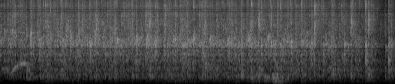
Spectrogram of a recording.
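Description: An audience claps steadily for several seconds to welcome a speaker, a dense, even patter of many hands that holds at a moderate level and starts to thin out at the very end.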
